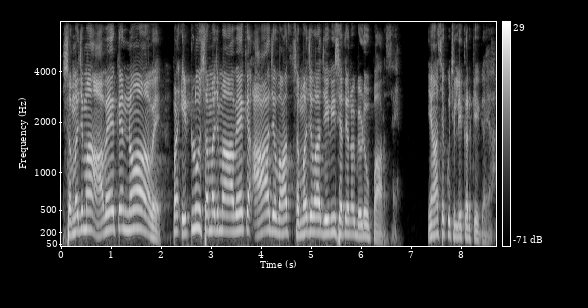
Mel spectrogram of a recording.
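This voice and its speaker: A man's voice: high-pitched, lively intonation, unhurried, pushed and bright. A man with a Gujarati accent giving a spiritual discourse, conversational, often asking his listeners questions. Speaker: Jain preacher. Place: teaching camp hall.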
